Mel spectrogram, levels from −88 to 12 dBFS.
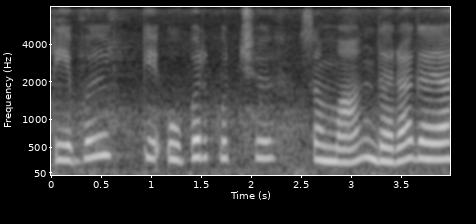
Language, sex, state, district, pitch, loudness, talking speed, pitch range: Hindi, female, Punjab, Kapurthala, 290 Hz, -14 LUFS, 105 wpm, 270-310 Hz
